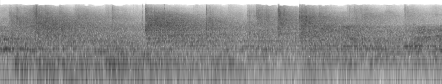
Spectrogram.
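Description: Ball hockey play on a plastic tile court: thuds and taps of sticks, ball and feet, in several noisy surges, with voices in the background.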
